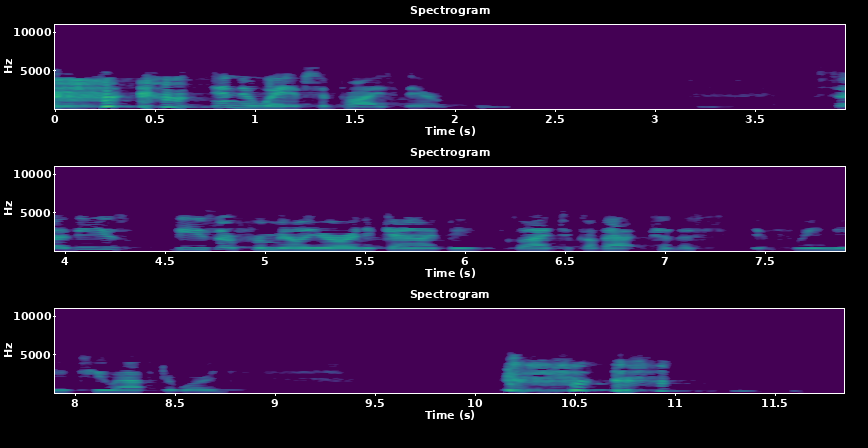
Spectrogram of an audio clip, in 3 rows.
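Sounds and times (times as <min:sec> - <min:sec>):
person coughing: 0:00.0 - 0:00.8, 0:10.2 - 0:11.5
speech: 0:01.0 - 0:02.2, 0:03.9 - 0:08.9.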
